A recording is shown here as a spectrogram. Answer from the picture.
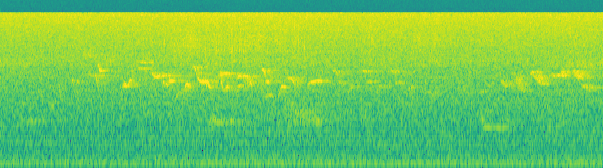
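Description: Faint distant bird chirps, short high calls in two spells, the first about a second in and the second near the end, over a steady low hum and hiss.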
